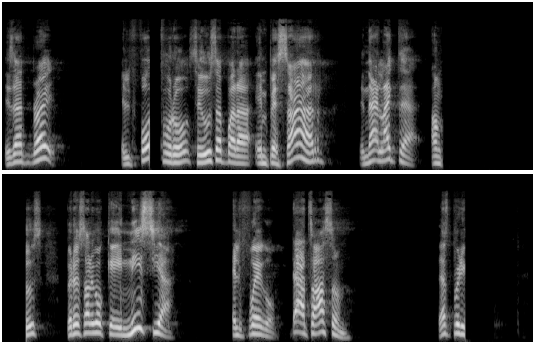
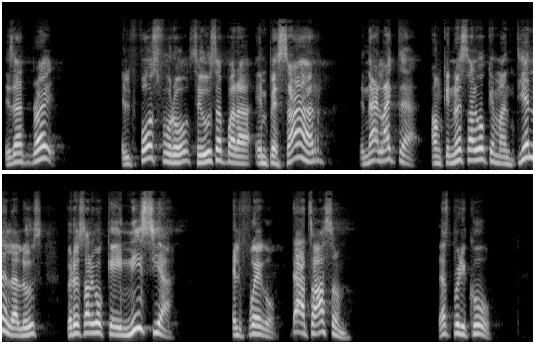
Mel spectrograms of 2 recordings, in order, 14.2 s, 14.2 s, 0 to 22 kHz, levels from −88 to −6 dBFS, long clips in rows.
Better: second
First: audio cutting out; at 2 s, at 6 s for 1.5 s and at 13 s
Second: none

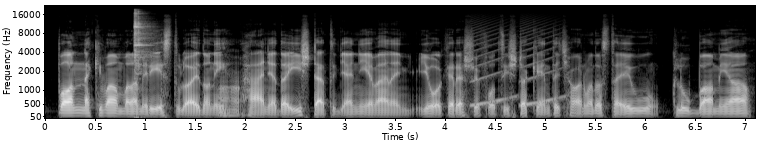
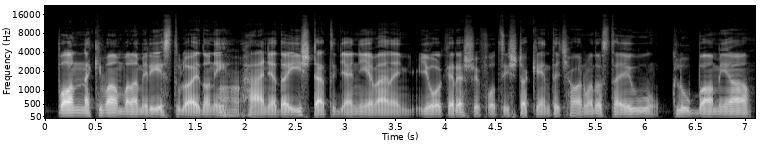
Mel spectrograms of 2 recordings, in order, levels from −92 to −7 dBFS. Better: second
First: clattering dishes; loud; at 1 s; peak 1 dB above the speech // siren; faint; at 4 s; peak 10 dB below the speech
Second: none

